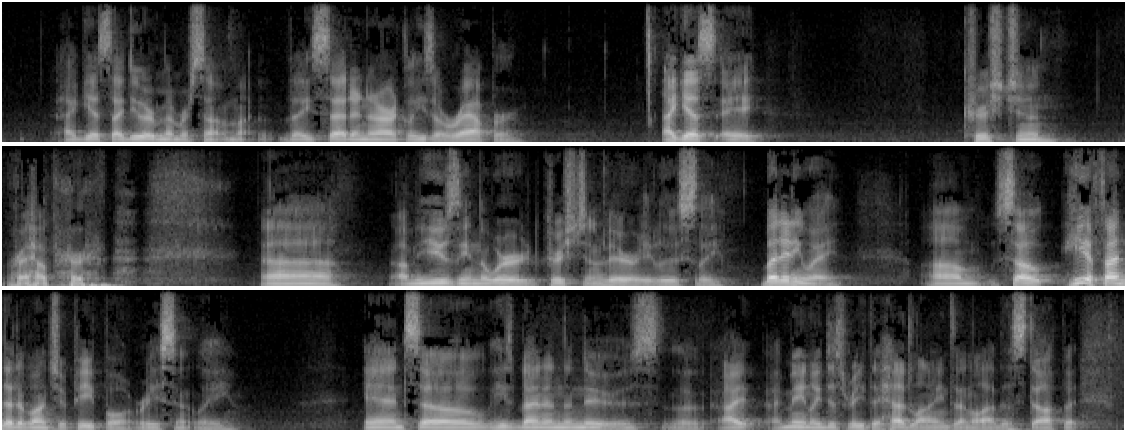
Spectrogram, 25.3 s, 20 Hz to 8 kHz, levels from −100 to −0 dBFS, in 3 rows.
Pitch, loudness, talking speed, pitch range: 105 Hz, -31 LUFS, 145 wpm, 95-115 Hz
